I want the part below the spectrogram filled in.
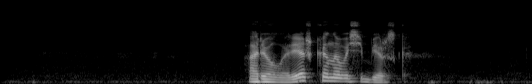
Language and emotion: Russian, neutral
